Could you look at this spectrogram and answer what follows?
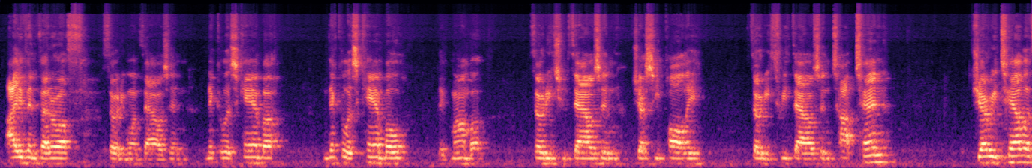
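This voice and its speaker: A man's voice: mid-range voice, reverberant, slight background noise, rough recording. Man reading out sales rankings. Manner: reads rankings out in a brisk list, then chats casually. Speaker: sales team leader. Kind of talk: meeting in front of a group.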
